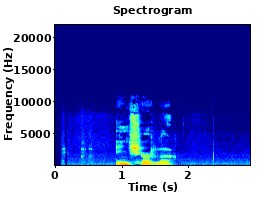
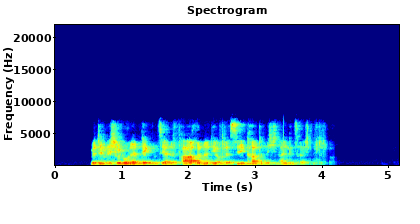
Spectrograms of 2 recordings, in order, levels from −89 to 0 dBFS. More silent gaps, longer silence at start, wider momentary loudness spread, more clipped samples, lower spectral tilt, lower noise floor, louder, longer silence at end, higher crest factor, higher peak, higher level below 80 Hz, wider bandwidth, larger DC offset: neither; second, 0.1 s vs 0.55 s; second, 10 LU vs 17 LU; neither; first, -4.5 dB/octave vs -2 dB/octave; second, -63 dBFS vs -85 dBFS; second, -30 LUFS vs -21 LUFS; about the same, 1.2 s vs 1.1 s; about the same, 18 dB vs 20 dB; second, -16 dBFS vs -4 dBFS; first, -56 dBFS vs -70 dBFS; first, 11 kHz vs 7.4 kHz; neither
